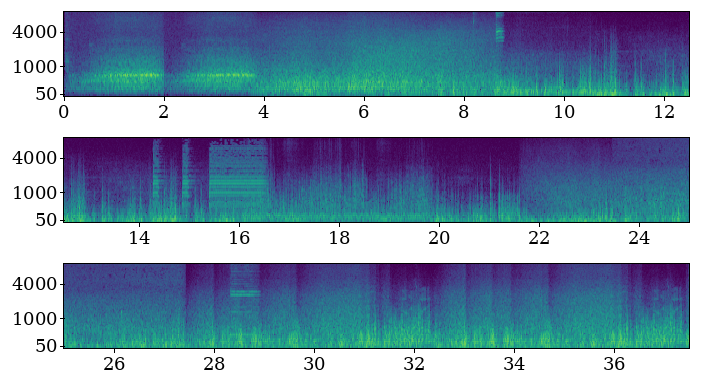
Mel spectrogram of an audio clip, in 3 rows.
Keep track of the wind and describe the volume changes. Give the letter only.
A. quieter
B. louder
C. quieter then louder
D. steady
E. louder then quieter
C.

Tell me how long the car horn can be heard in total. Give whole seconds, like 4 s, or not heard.
4 s.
